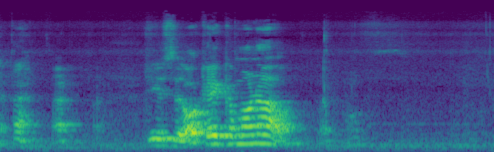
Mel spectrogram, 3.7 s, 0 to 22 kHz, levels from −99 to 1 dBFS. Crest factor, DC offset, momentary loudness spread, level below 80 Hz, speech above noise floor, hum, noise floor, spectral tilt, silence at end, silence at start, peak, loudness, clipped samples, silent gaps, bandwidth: 20 dB; under 0.1%; 20 LU; -68 dBFS; 34 dB; none; -52 dBFS; -5 dB/octave; 1.25 s; 0 s; -2 dBFS; -19 LUFS; under 0.1%; none; 13 kHz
